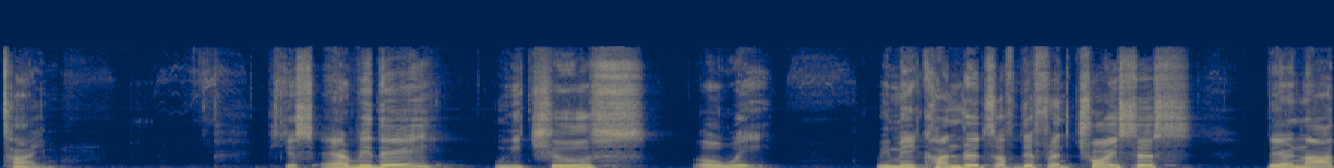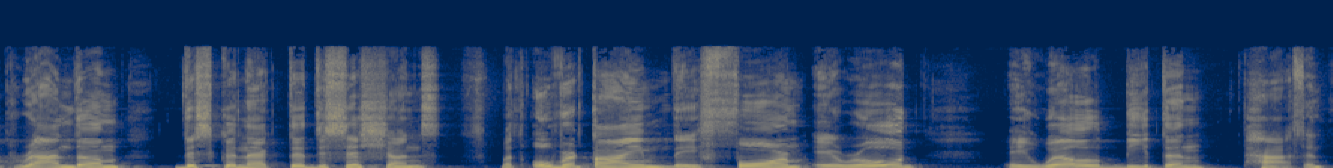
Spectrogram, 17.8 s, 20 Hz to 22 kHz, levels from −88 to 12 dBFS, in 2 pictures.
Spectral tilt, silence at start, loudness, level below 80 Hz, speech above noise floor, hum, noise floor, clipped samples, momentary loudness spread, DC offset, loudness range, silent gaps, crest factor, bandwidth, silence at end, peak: -4 dB/octave; 0 s; -21 LUFS; -68 dBFS; 46 dB; none; -67 dBFS; under 0.1%; 11 LU; under 0.1%; 3 LU; none; 20 dB; 16 kHz; 0.05 s; -2 dBFS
